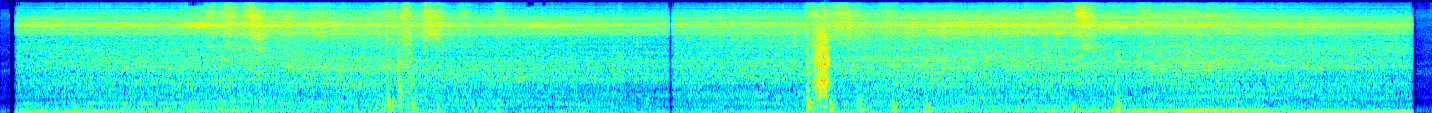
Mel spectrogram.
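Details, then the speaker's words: Saturn ION (GM Delta platform) front end: loud clunk from the front over speed bumps or any bump, or rocking in the driveway; road rumble with sharp knocks, suspected worn sway bar links or stabilizer bushings, not confirmed. "or maybe going over a speed bump there's a loud clunk in the front or maybe just any bump in the road and you hear just a clunking sound whenever you go over it"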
